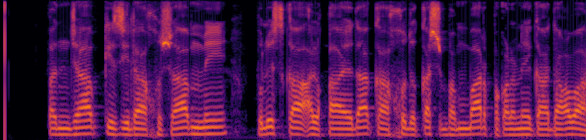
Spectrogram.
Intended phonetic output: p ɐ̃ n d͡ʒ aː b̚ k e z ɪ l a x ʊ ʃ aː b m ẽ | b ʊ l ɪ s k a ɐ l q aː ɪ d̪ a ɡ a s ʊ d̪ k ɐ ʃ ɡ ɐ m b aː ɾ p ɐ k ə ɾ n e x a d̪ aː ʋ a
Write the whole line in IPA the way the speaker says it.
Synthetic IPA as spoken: p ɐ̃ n d͡ʒ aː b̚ k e z ɪ l a x ʊ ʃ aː b m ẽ | p ʊ l ɪ s k a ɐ l q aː ɪ d̪ a k a x ʊ d̪ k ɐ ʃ b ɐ m b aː ɾ p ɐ k ə ɽ n e k a d̪ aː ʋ a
